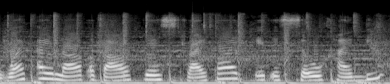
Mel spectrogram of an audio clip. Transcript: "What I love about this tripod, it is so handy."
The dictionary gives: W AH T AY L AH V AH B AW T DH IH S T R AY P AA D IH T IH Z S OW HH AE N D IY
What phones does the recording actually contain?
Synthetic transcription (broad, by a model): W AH T AY L AH V AH B AW T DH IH S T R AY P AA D IH T IH Z S OW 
